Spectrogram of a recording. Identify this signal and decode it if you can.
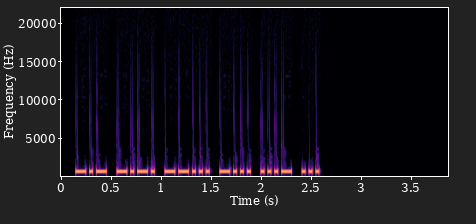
Morse code, heard as a keyed tone, about 34 wpm, 700 Hz. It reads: KC7BVS
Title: USA Call Signs - 6 Characters - Repeated 2x - 35wpm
